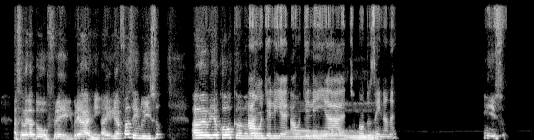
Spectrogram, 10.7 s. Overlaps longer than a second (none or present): present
